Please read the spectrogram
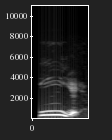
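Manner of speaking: iie with a long, held E. Shown as a demonstration. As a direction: stretch out the E of iie. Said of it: "Longer pronunciation of the E".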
